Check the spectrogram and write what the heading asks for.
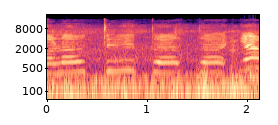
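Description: A young girl singing, a string of short held notes that step up and down in pitch, the last one rising near the end.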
